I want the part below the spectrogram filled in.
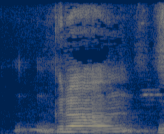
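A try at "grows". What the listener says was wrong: ग्राउंड नहीं एन नहीं है उसमें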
